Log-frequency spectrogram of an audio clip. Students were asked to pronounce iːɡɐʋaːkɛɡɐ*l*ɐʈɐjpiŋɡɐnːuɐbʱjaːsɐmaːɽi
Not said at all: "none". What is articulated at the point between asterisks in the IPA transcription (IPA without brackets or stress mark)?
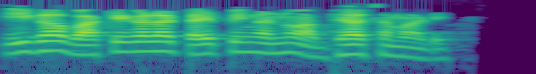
ɭ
